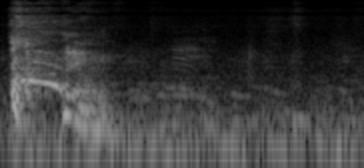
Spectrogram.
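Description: A man's loud shout right at the start, dropping steeply in pitch over under a second, followed by faint scattered voices.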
